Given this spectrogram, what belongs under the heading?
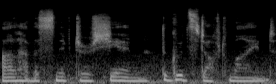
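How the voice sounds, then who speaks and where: Somewhat breathy, a woman speaks at a fairly low pitch and fairly slow pace. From Australia. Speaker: streamer, content creator. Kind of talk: read story, game lore reading.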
